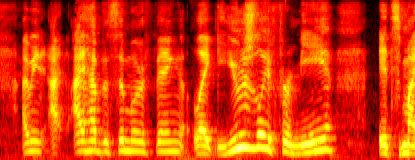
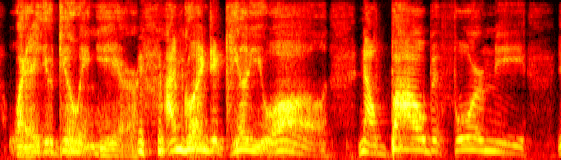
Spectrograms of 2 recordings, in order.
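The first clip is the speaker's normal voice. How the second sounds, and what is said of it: Raspy, gravelly evil character voice. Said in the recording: “my evil voice, you know, like my very raspy, gravelly ... that voice, that really raspy, gravelly, evil voice”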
